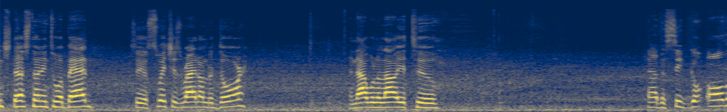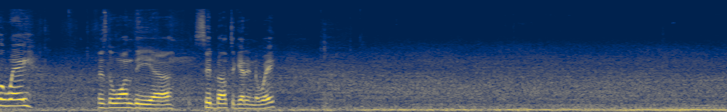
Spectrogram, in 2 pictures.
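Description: A truck door opens and closes with a thud.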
